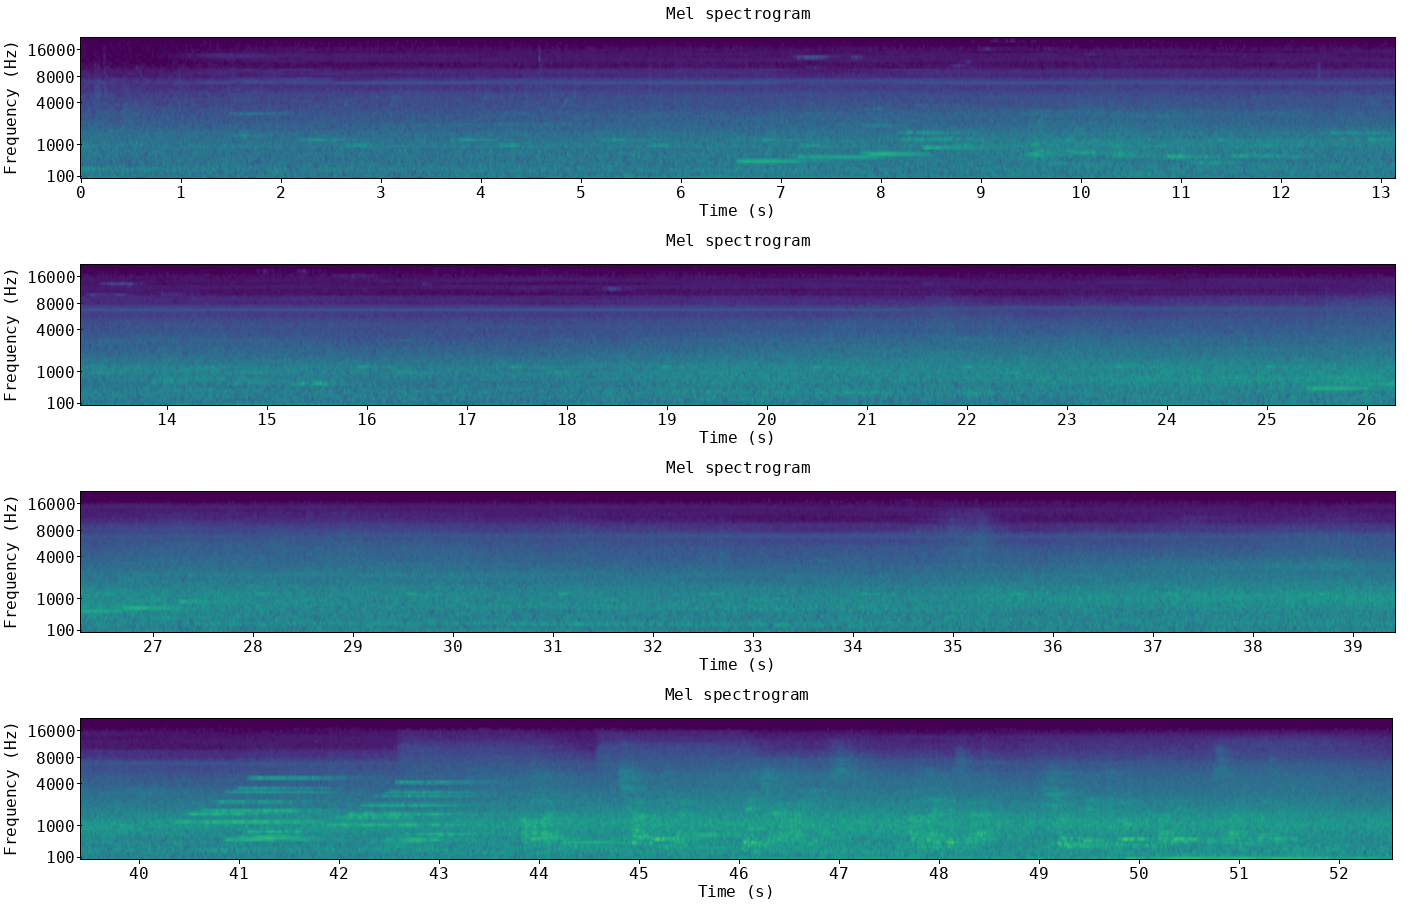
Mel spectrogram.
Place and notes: Hanazono train station, Kyoto - broken halogen, fast train passing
